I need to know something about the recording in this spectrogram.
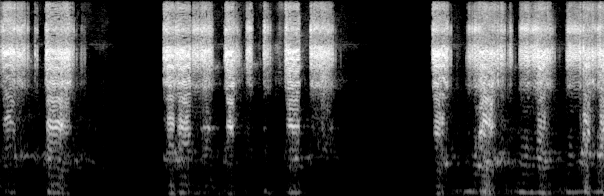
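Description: A person's voice coming over a video-call connection, harsh and hissy, in three bursts with abrupt silent gaps between them, too garbled to make out words.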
